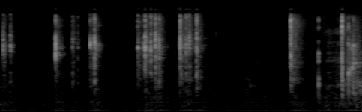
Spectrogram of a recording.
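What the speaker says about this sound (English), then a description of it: "I'm just going to type in PowerShell." Keystrokes on a computer keyboard while someone types a command, in short separate clusters of crisp clicks with brief pauses between them. The typing is close and clear against a silent background.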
